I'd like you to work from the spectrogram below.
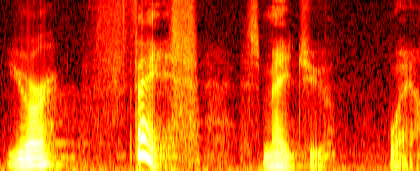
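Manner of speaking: low, soft assurance; a hint of tender comfort; gentle Jesus.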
